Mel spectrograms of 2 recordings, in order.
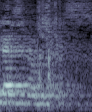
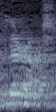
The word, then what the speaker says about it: Les Roches: And Anurag told me, don't say Les Roches. Okay, even though it is spelled like that, it is a La Roche.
